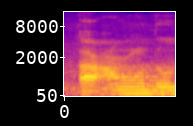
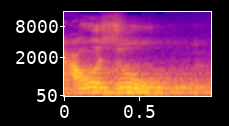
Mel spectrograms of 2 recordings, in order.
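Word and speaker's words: أَعُوذُ: A'udzu, bukan auzu. Auzu mah itu za itu udah ganti.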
